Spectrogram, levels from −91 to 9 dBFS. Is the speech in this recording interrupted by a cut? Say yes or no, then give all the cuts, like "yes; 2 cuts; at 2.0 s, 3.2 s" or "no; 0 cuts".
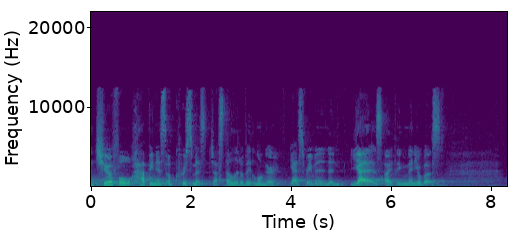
no; 0 cuts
